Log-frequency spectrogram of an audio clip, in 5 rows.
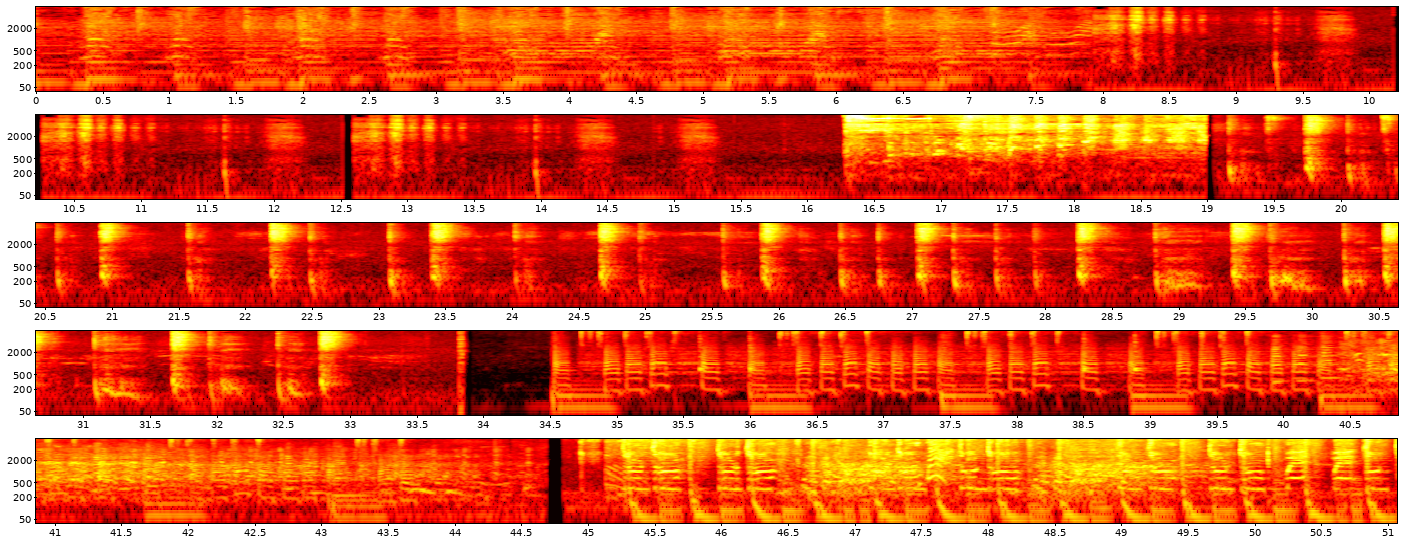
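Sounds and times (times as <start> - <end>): music: 0.0 - 7.9, 34.5 - 43.6, 45.2 - 51.0
beatbox clicks and pops: 19.2 - 23.6, 34.6 - 35.0.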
